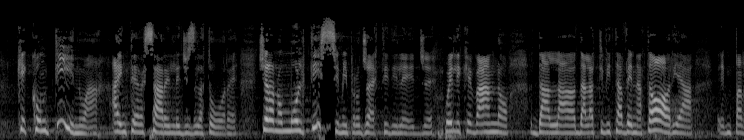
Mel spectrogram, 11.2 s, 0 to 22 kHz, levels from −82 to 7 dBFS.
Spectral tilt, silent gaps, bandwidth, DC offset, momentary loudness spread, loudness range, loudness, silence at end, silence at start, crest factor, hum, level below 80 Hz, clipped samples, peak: -3 dB/octave; none; 12 kHz; under 0.1%; 14 LU; 3 LU; -31 LUFS; 0 s; 0 s; 18 dB; none; -68 dBFS; under 0.1%; -12 dBFS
